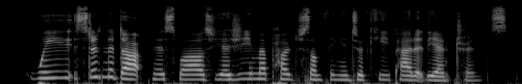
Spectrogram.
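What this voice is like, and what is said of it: Put-on Wiltshire accent. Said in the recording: “in my best Wiltshire accent”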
